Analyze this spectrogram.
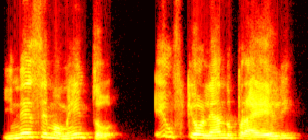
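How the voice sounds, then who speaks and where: A man in his forties with a fairly high voice, speaking a language that is not his first. He gives a motivational talk as an animated storyteller. He often turns to his listeners and addresses them directly. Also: normal speed. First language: not Portuguese.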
